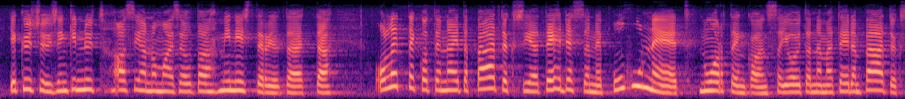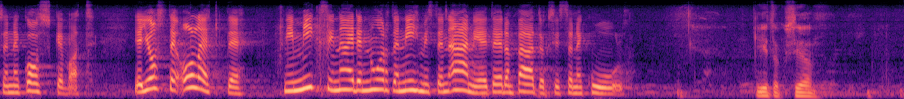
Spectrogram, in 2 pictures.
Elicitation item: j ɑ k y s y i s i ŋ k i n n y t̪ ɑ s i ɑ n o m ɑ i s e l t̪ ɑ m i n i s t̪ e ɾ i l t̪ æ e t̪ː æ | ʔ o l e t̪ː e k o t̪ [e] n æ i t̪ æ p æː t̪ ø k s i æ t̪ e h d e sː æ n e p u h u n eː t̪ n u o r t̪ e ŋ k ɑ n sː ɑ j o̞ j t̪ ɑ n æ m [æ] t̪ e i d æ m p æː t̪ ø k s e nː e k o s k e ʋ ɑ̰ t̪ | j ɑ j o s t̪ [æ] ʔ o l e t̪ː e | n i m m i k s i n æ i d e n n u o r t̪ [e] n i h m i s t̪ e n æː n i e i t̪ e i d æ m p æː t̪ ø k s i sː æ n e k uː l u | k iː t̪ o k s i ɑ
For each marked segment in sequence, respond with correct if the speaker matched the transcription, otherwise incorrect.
correct, correct, incorrect: e, correct

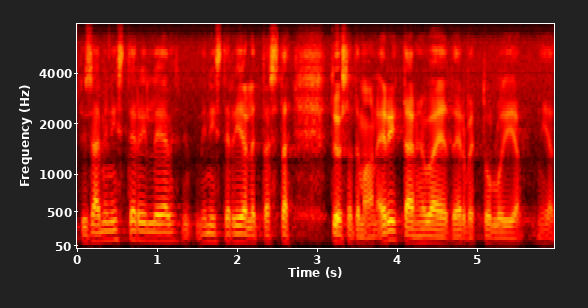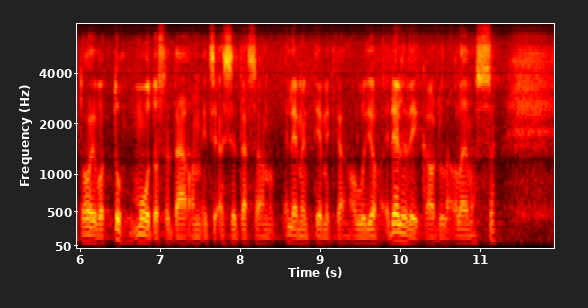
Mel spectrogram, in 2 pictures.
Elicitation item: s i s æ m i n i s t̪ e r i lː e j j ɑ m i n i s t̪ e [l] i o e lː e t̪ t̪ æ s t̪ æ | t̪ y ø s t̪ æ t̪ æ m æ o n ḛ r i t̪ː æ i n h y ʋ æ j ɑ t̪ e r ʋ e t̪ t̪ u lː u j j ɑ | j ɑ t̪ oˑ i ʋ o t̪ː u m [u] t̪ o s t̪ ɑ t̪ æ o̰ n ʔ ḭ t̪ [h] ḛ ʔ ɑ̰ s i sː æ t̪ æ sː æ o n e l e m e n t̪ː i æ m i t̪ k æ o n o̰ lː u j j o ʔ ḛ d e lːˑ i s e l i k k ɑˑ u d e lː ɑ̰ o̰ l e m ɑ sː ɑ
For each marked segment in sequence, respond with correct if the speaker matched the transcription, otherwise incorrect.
incorrect: r, incorrect: uː, incorrect: s

